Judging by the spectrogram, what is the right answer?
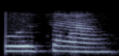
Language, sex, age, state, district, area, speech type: Marathi, female, 18-30, Maharashtra, Amravati, rural, conversation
